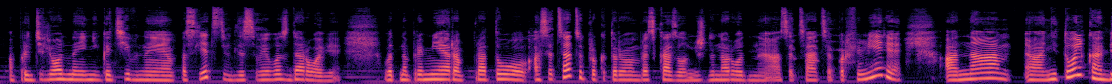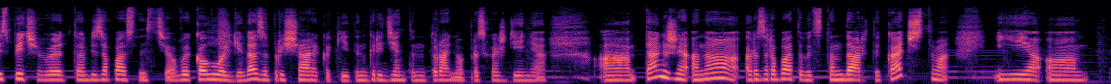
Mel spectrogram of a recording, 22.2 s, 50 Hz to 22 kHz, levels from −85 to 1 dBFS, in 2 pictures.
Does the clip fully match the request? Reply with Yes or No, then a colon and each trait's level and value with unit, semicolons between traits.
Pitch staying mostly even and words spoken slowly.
Yes: narrow, 2.1 semitones; slow, 105 wpm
